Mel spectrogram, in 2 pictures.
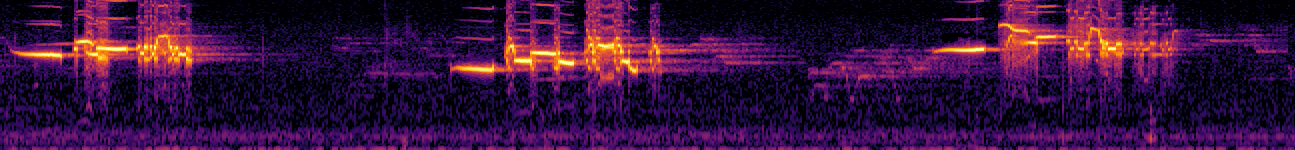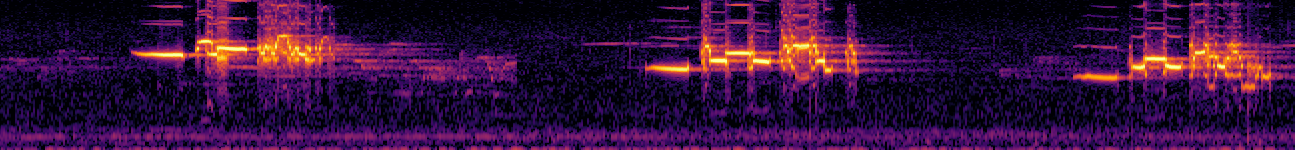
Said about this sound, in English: There's some other lovely songsters in the same family, and one is the hermit thrush. Listen to its mournful, flute-like song. We often hear it when we're picking blueberries in the woods in the late summer.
